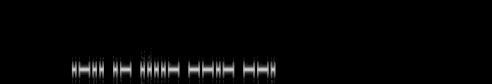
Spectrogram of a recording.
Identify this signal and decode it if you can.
Morse code, heard as a keyed tone, about 36 wpm, 700 Hz. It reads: LA4QG
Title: DXCC-100 Call Signs - 5 Characters - Repeated 2x - 35wpm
